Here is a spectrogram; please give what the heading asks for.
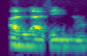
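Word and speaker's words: الذين: Now, if you don't read inna, pretend there's no inna in front of it. How will you read this next word? Alladhina. Exactly. So you pronounce it, that alif, if you're going to start with it. Oh, okay. Otherwise, Otherwise, it's ignored if there's something before it. So now going back here, what's going on?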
